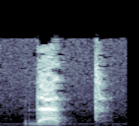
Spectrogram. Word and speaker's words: date: Is the final E pronounced? Date, vide, coupe. The answer is no.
